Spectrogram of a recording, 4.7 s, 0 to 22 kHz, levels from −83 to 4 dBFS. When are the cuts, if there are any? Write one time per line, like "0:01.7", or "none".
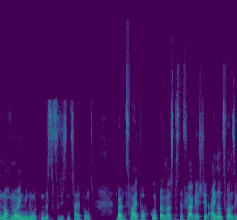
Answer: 0:01.1
0:02.3
0:02.8
0:03.5

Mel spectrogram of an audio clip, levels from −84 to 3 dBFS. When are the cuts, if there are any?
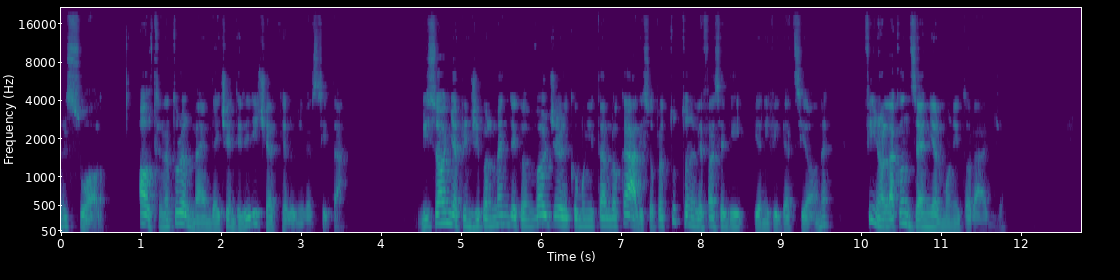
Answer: none

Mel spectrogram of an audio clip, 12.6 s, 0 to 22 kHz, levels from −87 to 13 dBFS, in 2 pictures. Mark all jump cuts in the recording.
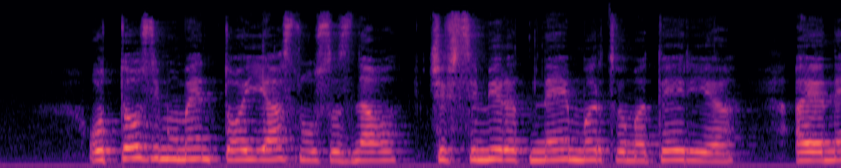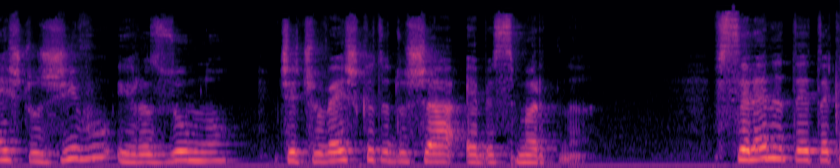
0:03.1
0:08.2

